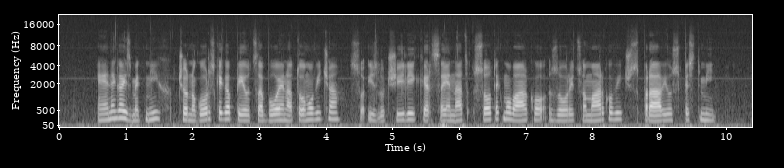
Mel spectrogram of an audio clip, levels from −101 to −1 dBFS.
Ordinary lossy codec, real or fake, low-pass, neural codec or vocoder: none; fake; none; vocoder, 44.1 kHz, 128 mel bands every 256 samples, BigVGAN v2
